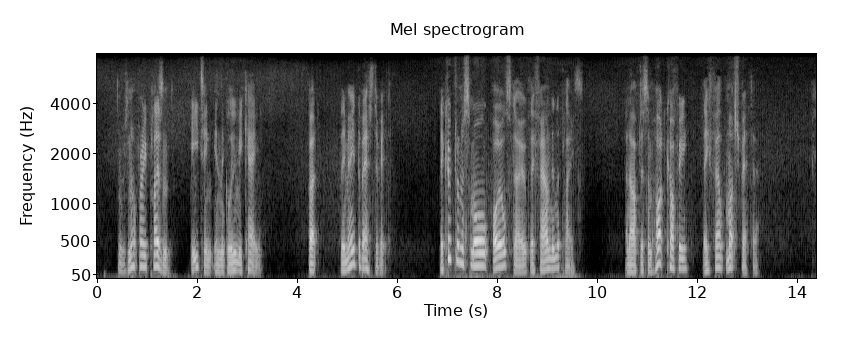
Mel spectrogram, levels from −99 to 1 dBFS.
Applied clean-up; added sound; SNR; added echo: neural mask model Resemble Enhance denoiser.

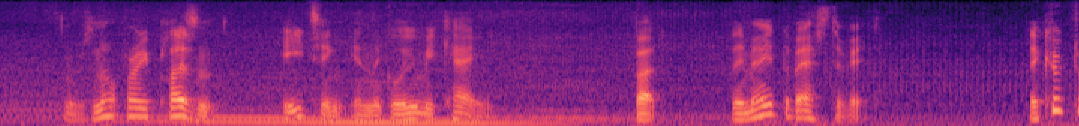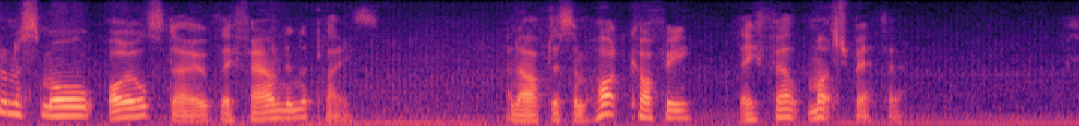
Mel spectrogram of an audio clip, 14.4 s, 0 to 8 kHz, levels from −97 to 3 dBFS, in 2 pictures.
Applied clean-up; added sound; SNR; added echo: none; Idling / Truck; 13 dB; none.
